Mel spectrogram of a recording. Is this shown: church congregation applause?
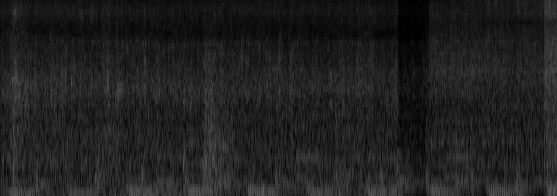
no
